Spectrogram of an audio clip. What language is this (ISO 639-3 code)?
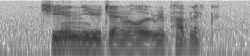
eng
